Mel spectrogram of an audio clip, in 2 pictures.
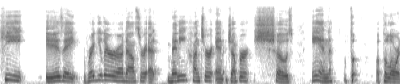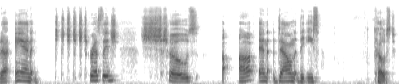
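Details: Real stuttering in an adult man who stutters, with repetitions and part-word repetitions; finding: stuttering.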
